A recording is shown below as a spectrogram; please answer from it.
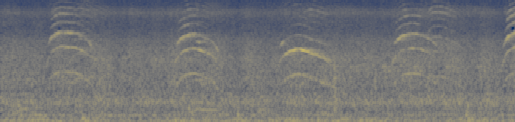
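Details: Mother cat's four-day-old kittens, all healthy and being nursed: shrill, high-pitched arched mews repeat roughly once a second, each sliding up then down, against a soft constant hum.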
